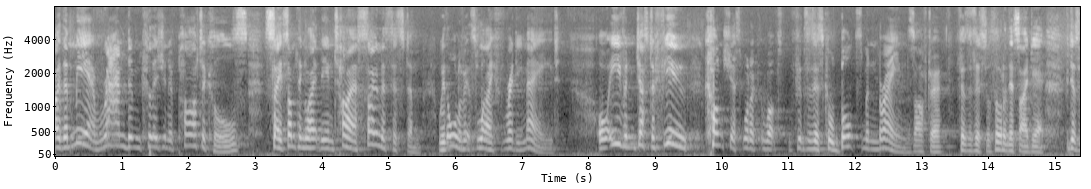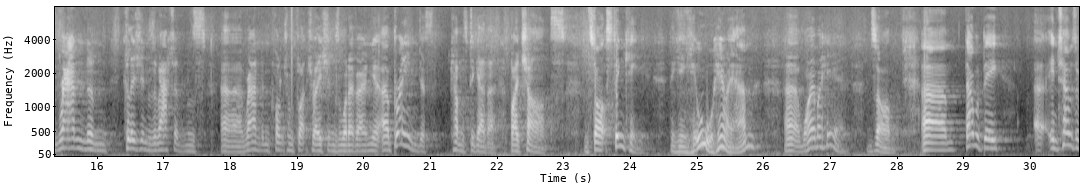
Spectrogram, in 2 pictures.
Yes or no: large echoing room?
yes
